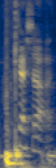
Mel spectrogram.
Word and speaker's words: Kesha: Am I pronouncing that right? Kesha, yeah.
